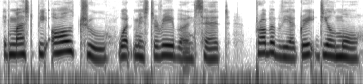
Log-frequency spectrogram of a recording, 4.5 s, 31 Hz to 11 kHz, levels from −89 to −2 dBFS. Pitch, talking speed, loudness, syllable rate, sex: 225 Hz, 170 wpm, -16 LUFS, 4.2 syllables/s, female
